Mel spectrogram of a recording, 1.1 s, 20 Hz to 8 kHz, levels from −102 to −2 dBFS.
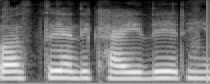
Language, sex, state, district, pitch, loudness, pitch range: Hindi, female, Chhattisgarh, Raigarh, 240 Hz, -14 LUFS, 235-240 Hz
